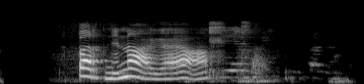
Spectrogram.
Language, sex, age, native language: Icelandic, female, 8, Icelandic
